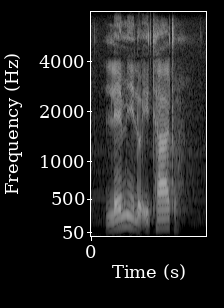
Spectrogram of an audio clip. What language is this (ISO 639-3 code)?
xho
